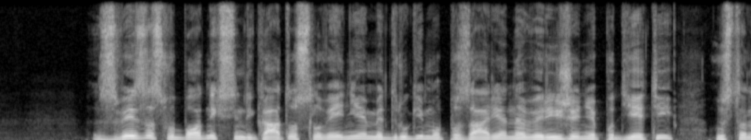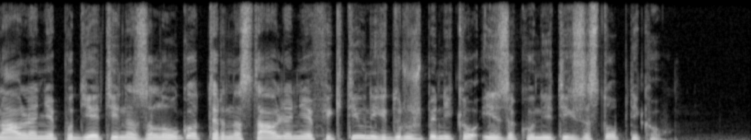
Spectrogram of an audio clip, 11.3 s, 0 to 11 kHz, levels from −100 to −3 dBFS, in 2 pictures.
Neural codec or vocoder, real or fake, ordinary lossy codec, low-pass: none; real; none; none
